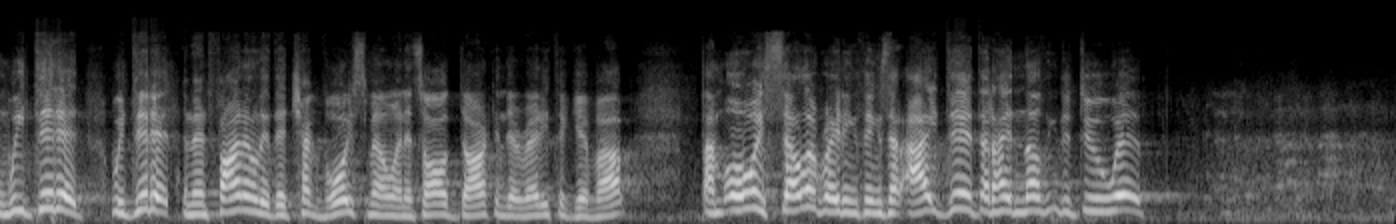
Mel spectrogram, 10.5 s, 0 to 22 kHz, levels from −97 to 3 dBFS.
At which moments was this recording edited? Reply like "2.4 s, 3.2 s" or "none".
1.3 s, 5.1 s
